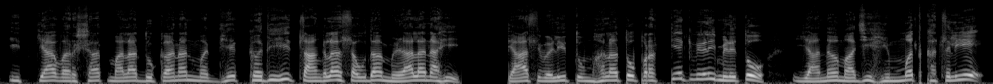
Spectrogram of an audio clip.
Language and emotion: Marathi, disgusted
